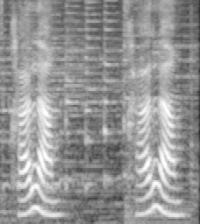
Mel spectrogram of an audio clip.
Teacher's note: K harfi gırtlaktan çıkan kalın K'dır. Arapçadaki kaf sesini karşılar.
